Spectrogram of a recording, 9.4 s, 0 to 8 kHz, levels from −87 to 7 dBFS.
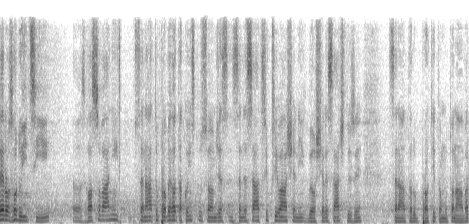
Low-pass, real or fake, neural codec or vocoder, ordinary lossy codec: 7.2 kHz; fake; codec, 16 kHz in and 24 kHz out, 1 kbps, XY-Tokenizer; AAC, 48 kbps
